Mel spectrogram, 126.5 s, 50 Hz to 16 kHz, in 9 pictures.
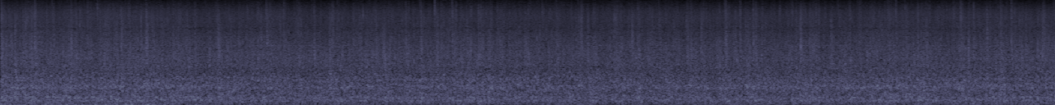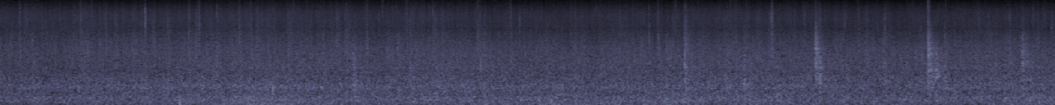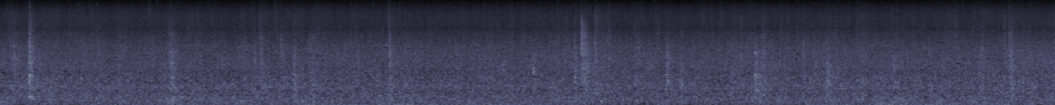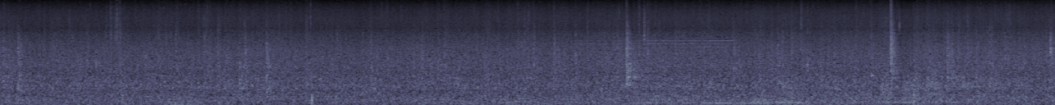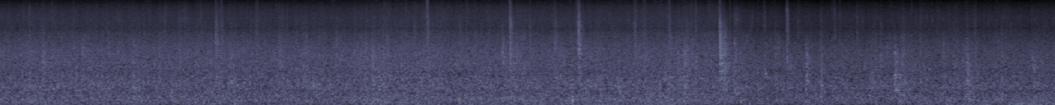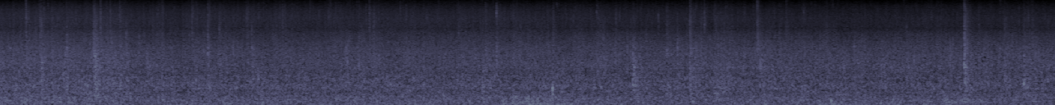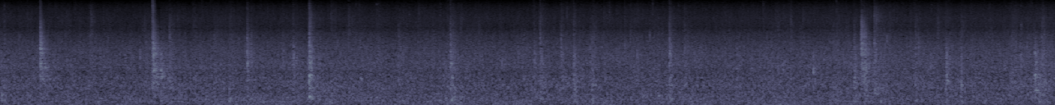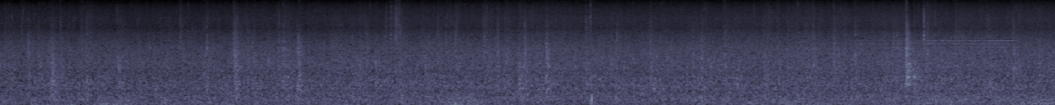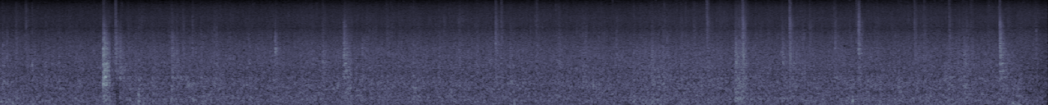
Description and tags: Rain brings hail
Light rain brings light hail in the city, Tbilisi, Georgia
Tascam DR-40x
ambient, field-recording, weather, ambience, hail, city, soundscape, ambiance, rain, sound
